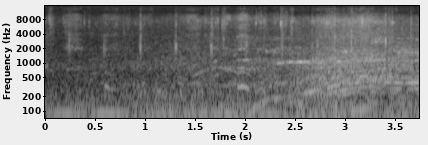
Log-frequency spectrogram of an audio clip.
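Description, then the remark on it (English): Quick running footsteps of a woman patter down the Lodge freeway in Detroit, where cars are turning donuts, amid a steady roar of traffic and wind, with several voices talking and calling out in the background. “But you can hear the woman's footsteps running down the Lodge in the video, something that would be extremely dangerous otherwise.”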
